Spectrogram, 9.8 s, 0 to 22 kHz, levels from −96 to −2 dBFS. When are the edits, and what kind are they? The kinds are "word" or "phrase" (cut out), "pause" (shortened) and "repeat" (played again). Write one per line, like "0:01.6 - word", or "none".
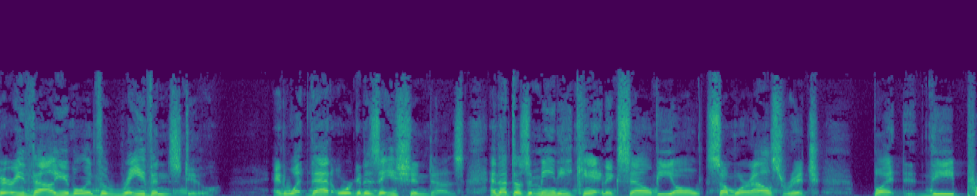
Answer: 0:00.9 - word
0:06.0 - word
0:06.5 - word
0:07.0 - word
